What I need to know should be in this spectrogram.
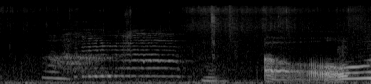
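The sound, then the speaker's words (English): Newborn twin lambs bleat on a farm: a few wavering, high-pitched calls, one long drawn-out bleat followed by a short one and then a louder, strained cry, with no talk over them. “Oh, our first lambs of the new year. Twins.”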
